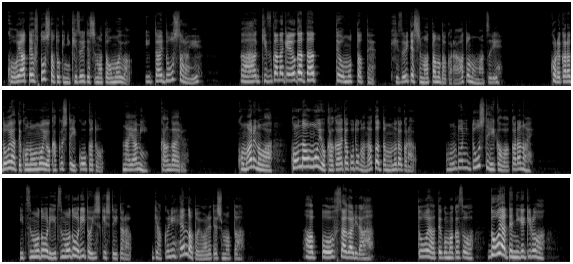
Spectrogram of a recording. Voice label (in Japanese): ヘタレ少年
